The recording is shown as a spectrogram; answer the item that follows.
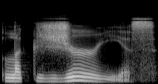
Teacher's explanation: Now it's not sh, but the voice zh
